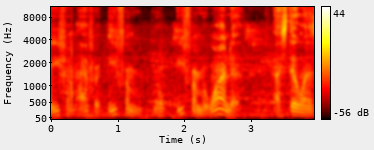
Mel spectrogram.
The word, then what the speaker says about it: Rwanda: We pronounce the R and the W separately.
